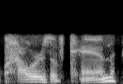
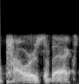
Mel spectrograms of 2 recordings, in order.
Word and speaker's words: Powers of X: He's got the House of X, and the sister title called Powers of Ten, or Powers of X, depending on how you want to pronounce it.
